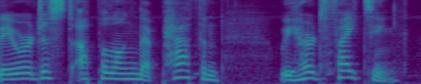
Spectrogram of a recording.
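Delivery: badly put-on Irish or Scottish accent. Narrator voicing a female character, in a bad irish or scottish accent. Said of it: "I usually default to just bad Irish or Scottish accent. I'll do it again".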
